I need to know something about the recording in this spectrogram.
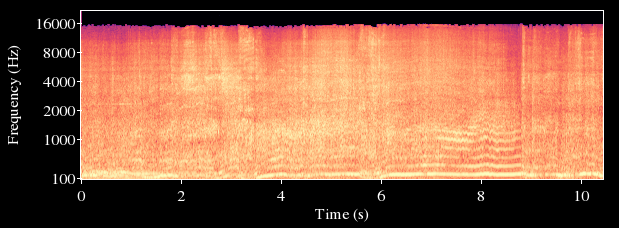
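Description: Skoda Fabia R5 rally car's turbocharged four-cylinder engine at high revs, its pitch dropping and climbing again several times through gear changes and lifts. Gravel and tyre noise hiss as it slides through a corner, then the engine is held at steady high revs before a sudden change near the end.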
